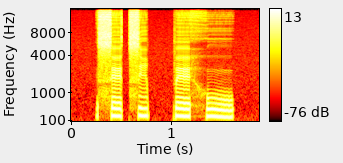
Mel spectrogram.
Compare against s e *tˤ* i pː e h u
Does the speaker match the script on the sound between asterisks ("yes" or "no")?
no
